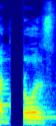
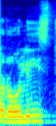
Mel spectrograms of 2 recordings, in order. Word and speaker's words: Rolle: Now, इसको जब pronounce करने की बात आती है तो कई जगह आप देखोगे ई को गायब कर देते हैं और वहाँ पे बोला रोल्स थ्योरम. कुछ लोग इसे कहते हैं रोलीज थ्योरम.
